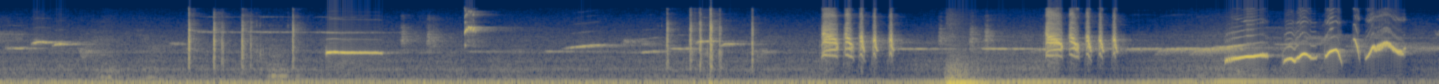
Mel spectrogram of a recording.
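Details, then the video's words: Many-voiced White-rumped shama song for stimulating and training other shamas; scattered short whistles and sharp clicks, a run of rapid snaps, a held whistle, and a closing series of looping up-and-down notes. "Chòe Lửa Hót Nhiều Giọng, Luyện Chòe Lửa Hót Căng"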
